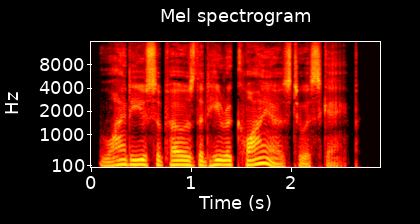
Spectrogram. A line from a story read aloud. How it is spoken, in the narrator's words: replied Beautrelet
